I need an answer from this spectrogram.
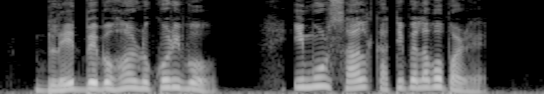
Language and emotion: Assamese, fearful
